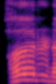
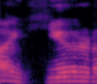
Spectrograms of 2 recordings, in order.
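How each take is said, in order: First: ಹರ್ಡ್ with one "er" vowel, no "ee"; ಹರ್ಡ್ pronounced "hurd", without the sound of "hear"; correct "heard". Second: ಹಿಯರ್ಡ್ with an "ee-ya" vowel, like "hear" plus d; ಹಿಯರ್ಡ್ mistakenly built on the sound of "hear"; mispronounced "heard". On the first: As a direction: say ಹರ್ಡ್ as "herd". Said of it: "ಹರ್ಡ್ ಅಂತ pronounce ಮಾಡ್ಬೇಕು". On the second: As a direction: say ಹಿಯರ್ಡ್ as "hee-yard". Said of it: "ತಪ್ಪು". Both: Shown as a demonstration.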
